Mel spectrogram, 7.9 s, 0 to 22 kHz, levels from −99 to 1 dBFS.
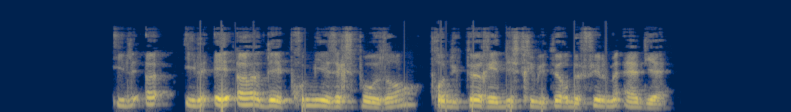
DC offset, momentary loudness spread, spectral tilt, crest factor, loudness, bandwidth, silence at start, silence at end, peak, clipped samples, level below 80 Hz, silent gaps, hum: under 0.1%; 11 LU; -6 dB/octave; 20 dB; -22 LUFS; 9.2 kHz; 1.15 s; 1.25 s; -4 dBFS; under 0.1%; -54 dBFS; none; none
